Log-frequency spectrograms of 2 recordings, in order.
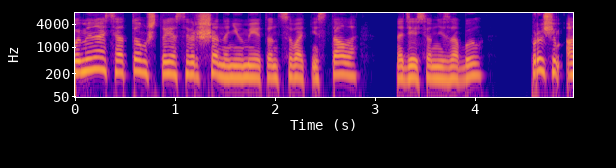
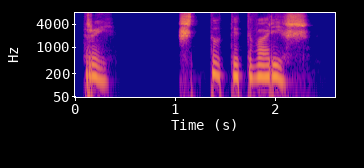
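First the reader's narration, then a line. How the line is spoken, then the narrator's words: Hissed. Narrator (Russian): прошипела, надеясь, что улыбка не сошла с лица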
